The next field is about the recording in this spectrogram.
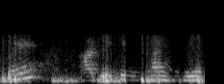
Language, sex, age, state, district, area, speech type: Malayalam, female, 60+, Kerala, Thiruvananthapuram, urban, conversation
